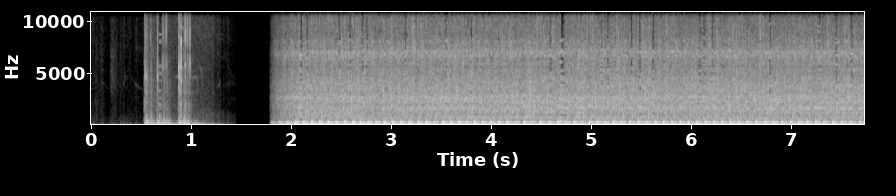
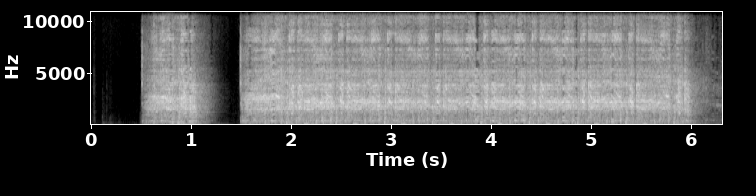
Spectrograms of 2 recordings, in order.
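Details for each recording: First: KTM 450 dirt bike, first start in 10 years, after adding petrol: a few short starter bursts, a pause, then it fires and settles into a steady, even single-cylinder idle at about four beats a second while warming up, before dying later. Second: KTM 450 dirt bike not run for over 10 years, first start attempt: fast starter whir with regular compression thumps for about five seconds, never catches; compression present but no spark.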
